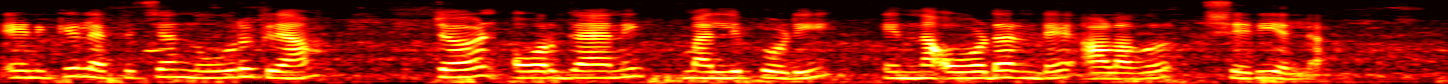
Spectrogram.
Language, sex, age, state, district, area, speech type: Malayalam, female, 18-30, Kerala, Kollam, rural, read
